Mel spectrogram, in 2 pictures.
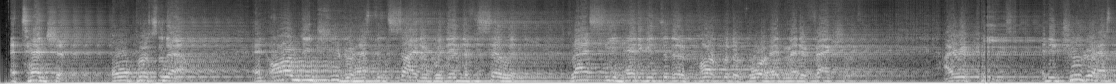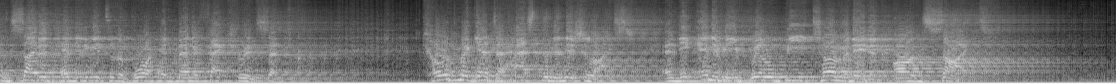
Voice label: announcement

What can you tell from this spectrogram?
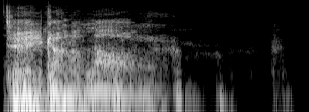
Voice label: gibberish; scmod; humanerror; acontroller

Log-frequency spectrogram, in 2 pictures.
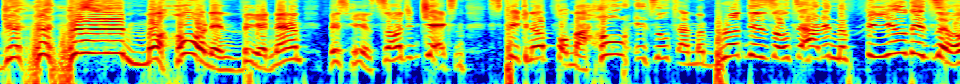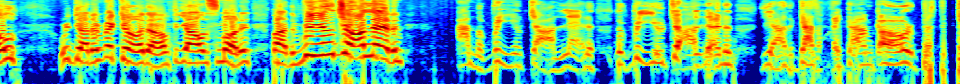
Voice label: Radioshow

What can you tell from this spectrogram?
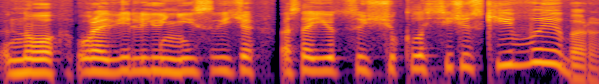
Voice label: dialog

